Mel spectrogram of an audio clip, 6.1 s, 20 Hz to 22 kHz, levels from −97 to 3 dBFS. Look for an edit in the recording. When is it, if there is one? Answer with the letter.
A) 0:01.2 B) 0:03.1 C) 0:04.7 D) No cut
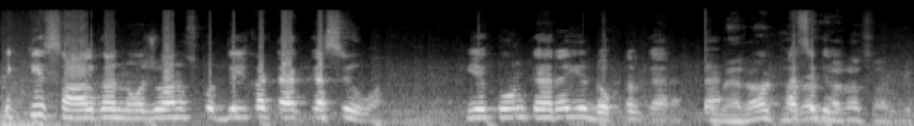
C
